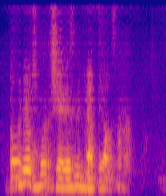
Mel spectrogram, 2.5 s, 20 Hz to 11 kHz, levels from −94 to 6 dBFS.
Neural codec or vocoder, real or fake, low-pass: codec, 44.1 kHz, 0.9 kbps, DAC; fake; 9.9 kHz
